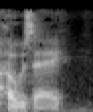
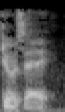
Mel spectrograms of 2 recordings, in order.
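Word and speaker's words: José: Next up, Sean, you're going to have to go first on this one because, man, I'm waiting for the hot takes, but we have Jose, not Jose, it's Jose, Portuguese, Brazilian, hard J, taking on Marlon Vera.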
